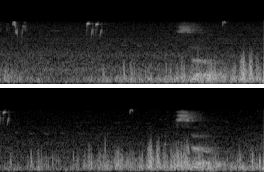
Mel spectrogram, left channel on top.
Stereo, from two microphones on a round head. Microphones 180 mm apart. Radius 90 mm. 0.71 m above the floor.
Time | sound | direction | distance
1.6 | a man speaking | 55° right (ahead or behind) | 5 m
